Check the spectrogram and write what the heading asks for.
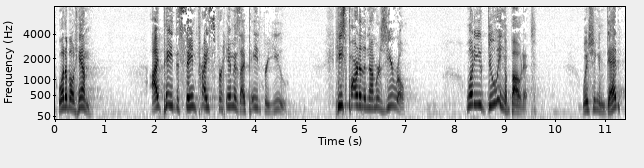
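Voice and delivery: loud, high, thundering divine rebuke; voice of the Lord rebuking. Retold or imitated. The Lord rebuking the preacher for wishing the leader dead, loud high fury. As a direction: rebuke him as God, raising pitch and volume. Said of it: "And the Lord said".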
